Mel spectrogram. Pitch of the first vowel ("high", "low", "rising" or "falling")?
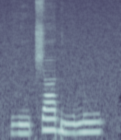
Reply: low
